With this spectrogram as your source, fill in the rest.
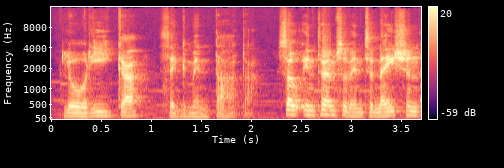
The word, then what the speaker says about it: lorica segmentata: you hear things such as lorica segmentata it's lorica segmentata lorica segmentata so in terms of intonation and vowel quality if you teach classical pronunciation to an Italian that's when you get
